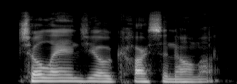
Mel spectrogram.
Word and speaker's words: cholangiocarcinoma: We have to actually say it right. – What? – Cholangiocarcinoma. – Cholangiocarcinoma. – Yeah. So World Cholangiocarcinoma Day.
